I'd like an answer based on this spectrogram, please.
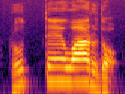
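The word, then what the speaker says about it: ロッテワールド: 자, 먼저 롯데와르도. 자, 롯데월드란 뜻인데요. 와가 좀 기니까 눈이 강조합니다. 긴 발음. 자, 다시 한번 해볼게요. 롯데와르도. 와가 좀 길었습니다.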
